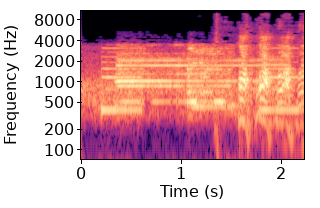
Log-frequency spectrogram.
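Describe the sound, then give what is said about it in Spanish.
Loud horns blare in a long, sustained, overlapping chord, then give way to choppier bursts as voices and laughter break in over the fading honks. “a la de tres, chicos, tenéis que darle un bocinazo espectacular.”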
